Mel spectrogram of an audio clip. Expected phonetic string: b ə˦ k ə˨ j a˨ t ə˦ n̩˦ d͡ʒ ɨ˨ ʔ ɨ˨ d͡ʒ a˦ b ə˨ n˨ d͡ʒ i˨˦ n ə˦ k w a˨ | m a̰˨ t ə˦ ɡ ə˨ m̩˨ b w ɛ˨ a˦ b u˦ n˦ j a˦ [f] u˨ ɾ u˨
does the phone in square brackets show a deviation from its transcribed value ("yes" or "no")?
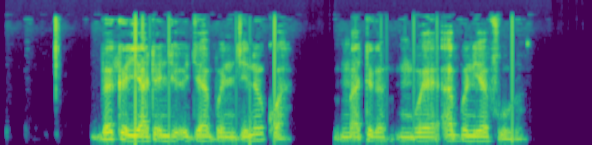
no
